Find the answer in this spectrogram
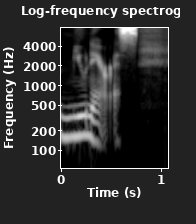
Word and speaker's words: Muneris: And if you're looking for that kind of guidance, a great person to talk to is Monsour at Manerys, and that's pronounced Munerys.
